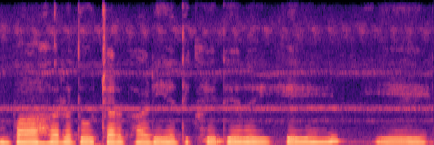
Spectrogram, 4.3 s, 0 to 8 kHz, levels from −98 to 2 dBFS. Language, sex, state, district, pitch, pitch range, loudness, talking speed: Hindi, female, Bihar, West Champaran, 210 Hz, 205-215 Hz, -17 LUFS, 125 wpm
